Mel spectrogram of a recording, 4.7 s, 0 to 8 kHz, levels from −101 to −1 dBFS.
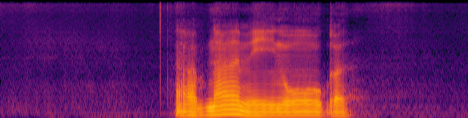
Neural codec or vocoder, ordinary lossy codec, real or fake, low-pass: codec, 16 kHz in and 24 kHz out, 0.9 kbps, LongCat-Audio-Codec, four codebook decoder; none; fake; 7.2 kHz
